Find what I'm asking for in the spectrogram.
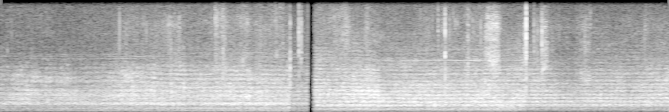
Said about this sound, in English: there's been helicopters, media, first responders, all kinds of helicopters flying around non-stop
